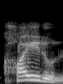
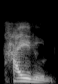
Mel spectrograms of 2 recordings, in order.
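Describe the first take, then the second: First: The first vowel is a rounded 'aw' sound. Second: The first vowel is an open 'ah' sound. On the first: The speaker calls it right. "বলবো হচ্ছে খয়রুল" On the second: The speaker calls it wrong. "Not খাইরুল"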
